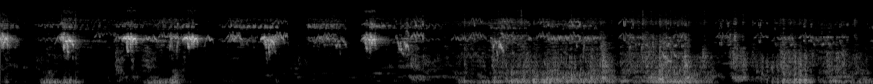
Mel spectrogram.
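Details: Newborn budgie chicks chirping: a run of sharp, high, evenly spaced squeaky peeps about every half second, then softer, steady twittering with faint background rustle.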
